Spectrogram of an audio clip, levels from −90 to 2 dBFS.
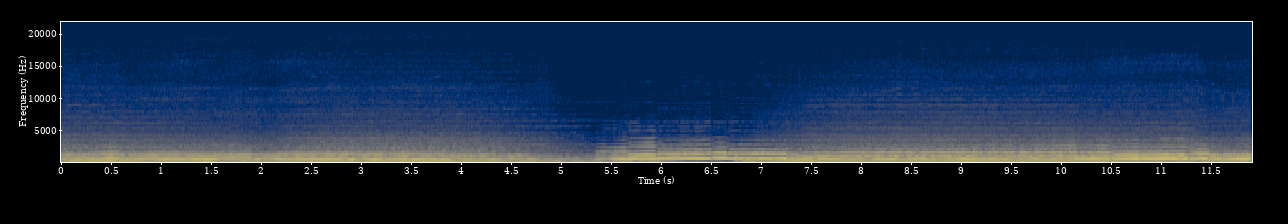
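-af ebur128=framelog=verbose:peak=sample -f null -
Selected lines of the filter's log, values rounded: Integrated loudness:
  I:         -25.0 LUFS
  Threshold: -35.1 LUFS
Loudness range:
  LRA:         3.8 LU
  Threshold: -45.6 LUFS
  LRA low:   -27.3 LUFS
  LRA high:  -23.6 LUFS
Sample peak:
  Peak:       -9.5 dBFS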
